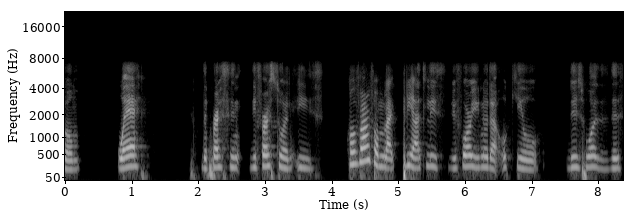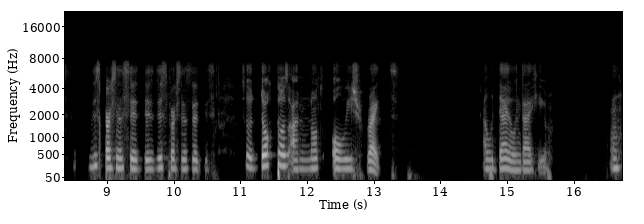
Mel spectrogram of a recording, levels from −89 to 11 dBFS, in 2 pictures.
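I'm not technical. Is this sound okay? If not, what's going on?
No. Twice, from 3.28 to 5.30 s and from 8.75 to 10.54 s, there's an AMR rate drop. The phone network told the HD Voice codec to squeeze the speech into far fewer bits, so the voice turns rough and synthetic before clearing up again.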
